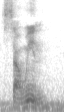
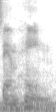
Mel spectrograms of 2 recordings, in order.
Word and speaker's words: Samhain: So let's begin with the um fact that sawin s a m h a i n is not pronounced sam hayne.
